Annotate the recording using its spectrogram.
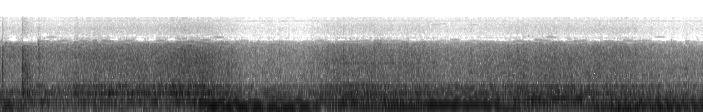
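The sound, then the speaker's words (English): A car engine revs loudly and steadily, its pitch climbing and shifting as the vehicle pulls away, with a continuous rumbling drone throughout and no voices. “I'm on my way to the pier. Can I give you a lift?”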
